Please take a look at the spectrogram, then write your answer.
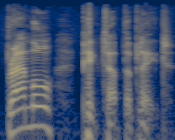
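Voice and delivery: plain reading voice

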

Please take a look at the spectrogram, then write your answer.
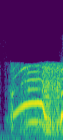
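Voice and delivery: a high, wild shriek of a laugh. Real, not acted. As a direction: let a crazed cackle rip. After her rant, manic cackle.

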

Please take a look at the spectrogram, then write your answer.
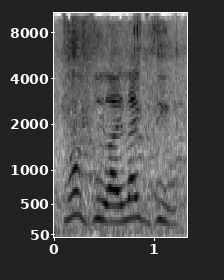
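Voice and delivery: normal talking voice

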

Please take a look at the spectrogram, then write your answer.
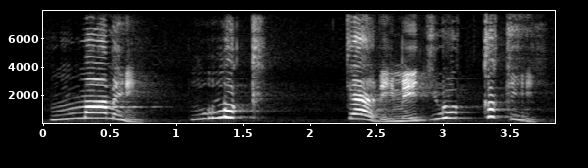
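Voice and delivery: put-on high, loud little boy calling; excited child. A narrator's reading. Christopher shows Mommy a cookie, excited child. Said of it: "went upstairs and said".

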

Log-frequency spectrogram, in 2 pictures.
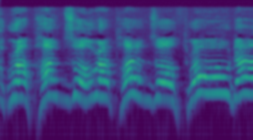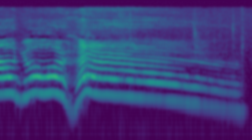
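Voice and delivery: high full-volume shout up a tower; comically long, loud distant call; calling from afar. A narrator's reading. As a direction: holler it, stretching the last word out long. Prince shouts up from far below.

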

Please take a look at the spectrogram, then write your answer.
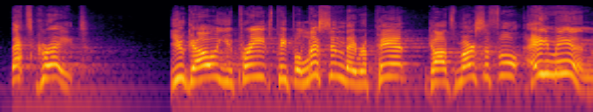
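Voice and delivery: high, upbeat list building to "Amen"; delighted enthusiasm. Acted. Preacher thrilled that people listen and repent, high and excited.

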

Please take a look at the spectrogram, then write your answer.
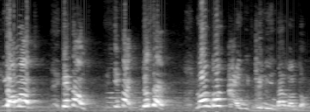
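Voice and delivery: high, loud outraged tirade; explode, then pile curse upon curse; furious cursing. Acted. Jilted caller cursing Joseph in London, loud high fury.

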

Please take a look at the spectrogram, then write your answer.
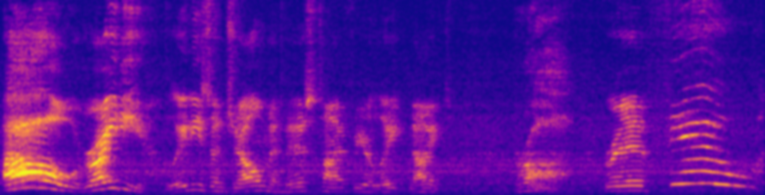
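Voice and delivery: drawn-out announcer opening; stretched-out host welcome; show intro. Acted.

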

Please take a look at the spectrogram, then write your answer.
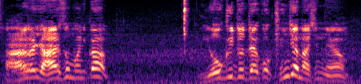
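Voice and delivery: speaking between bites; talking while chewing. Real, not acted. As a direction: mouth partly full of pizza. Seen 4: holds pizza slice, jaw moving with food while speaking.

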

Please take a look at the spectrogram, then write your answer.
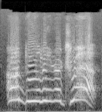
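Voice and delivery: loud high bratty shout. A narrator's reading. Defiant boy announcing his trap, shouting. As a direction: yell it proudly at them. Bratty son declares plan.

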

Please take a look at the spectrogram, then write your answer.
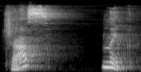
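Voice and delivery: Часник in two beats, Час, ник; Часник pulled apart syllable by syllable; split into syllables. Shown as a demonstration. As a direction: clear pause between Час and ник in Часник. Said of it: "Ділимо на склади".

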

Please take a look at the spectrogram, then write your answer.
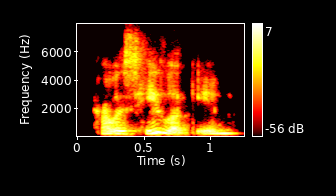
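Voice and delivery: ordinary delivery, nothing marked

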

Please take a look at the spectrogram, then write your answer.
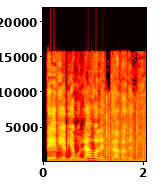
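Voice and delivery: ordinary delivery

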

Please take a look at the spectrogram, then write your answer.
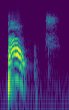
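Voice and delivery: very high "Ouch"; hen's squawk. A narrator's reading. Brown hen reacting to the medicine, high squawk.

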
